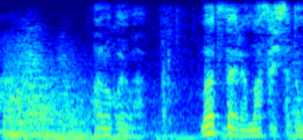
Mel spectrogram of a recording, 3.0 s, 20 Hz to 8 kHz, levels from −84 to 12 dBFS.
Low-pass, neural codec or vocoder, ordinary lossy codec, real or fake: 7.2 kHz; none; Opus, 24 kbps; real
